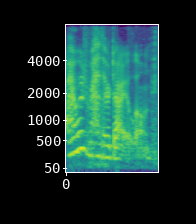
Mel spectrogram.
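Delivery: acted-out solemn, grave, dead-serious tone. Retelling the speaker's reply after turning to him, retelling in a serious voice. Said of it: "in a serious voice".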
